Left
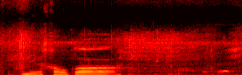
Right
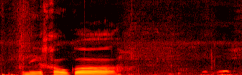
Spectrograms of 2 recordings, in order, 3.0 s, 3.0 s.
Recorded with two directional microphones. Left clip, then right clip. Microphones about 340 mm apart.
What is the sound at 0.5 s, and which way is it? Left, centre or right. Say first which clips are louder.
Speech: right 8 dB; centre.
